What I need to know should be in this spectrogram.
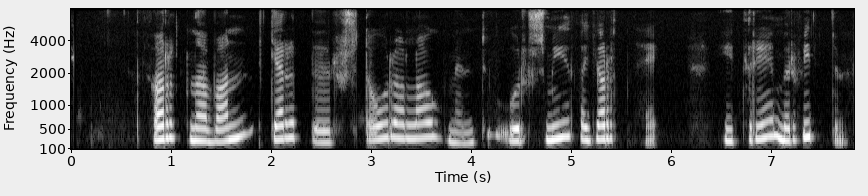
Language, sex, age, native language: Icelandic, female, 11, Icelandic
